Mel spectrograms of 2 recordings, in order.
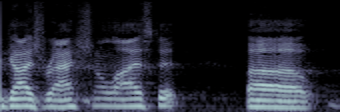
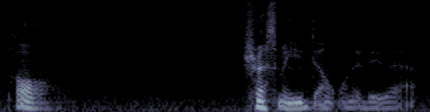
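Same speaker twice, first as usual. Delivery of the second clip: much softer, lower confiding advice; quiet warning; 5 semitones lower, 14 dB quieter than usual. Retold or imitated. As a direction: hush it like an older friend. Senior partier warns him gently.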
